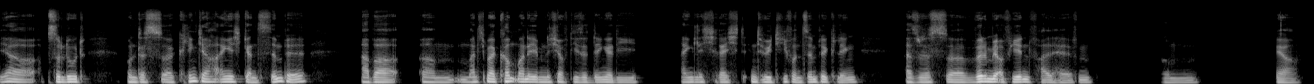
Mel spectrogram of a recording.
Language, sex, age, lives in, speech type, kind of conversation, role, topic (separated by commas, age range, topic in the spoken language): German, male, 20-24, Germany, conversation, advice, user, Wie kann ich besser entspannen, ohne ständig abgelenkt zu werden?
